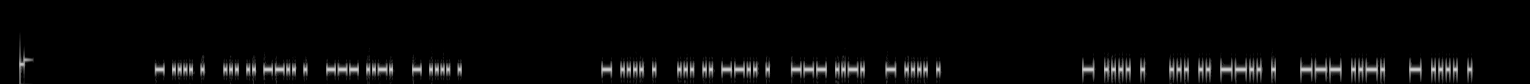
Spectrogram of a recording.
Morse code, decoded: THE SIZE OF THE THE SIZE OF THE THE SIZE OF THE

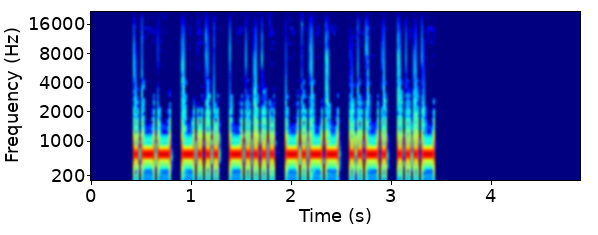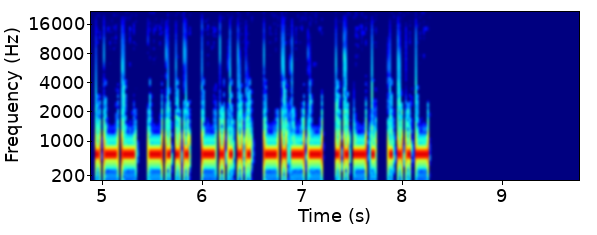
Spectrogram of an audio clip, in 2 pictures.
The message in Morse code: WB6YFV WB6YFV

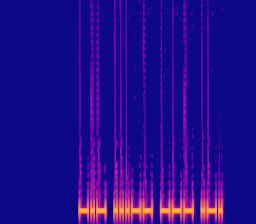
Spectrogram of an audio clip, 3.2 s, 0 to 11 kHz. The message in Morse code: K3OR

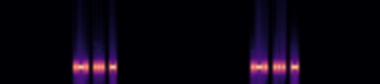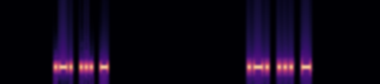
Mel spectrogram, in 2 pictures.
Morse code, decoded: RST RST RST RST

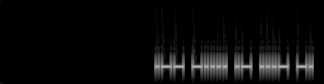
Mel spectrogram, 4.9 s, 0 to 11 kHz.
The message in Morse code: W6AVN

